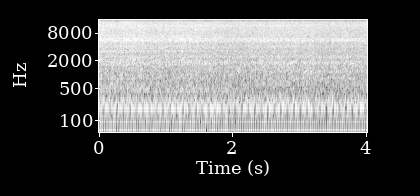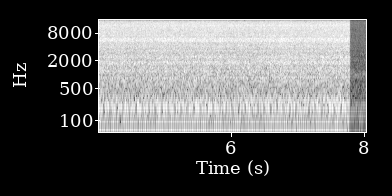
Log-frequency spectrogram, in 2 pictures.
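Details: 2015-or-later Ford F-150 at cold start: smooth, steady idle with no rattle or clack over the engine note. The active grille shutters, whose closing can mimic timing-chain slap, are working quietly and normally.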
